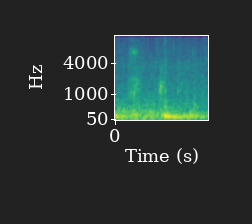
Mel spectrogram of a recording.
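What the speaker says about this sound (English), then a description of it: "We're going back as it started raining" Steady monsoon rain hisses on surfaces in rural Nepal while low thunder rumbles beneath it, a dense, continuous wash of sound at close range with no voices.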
